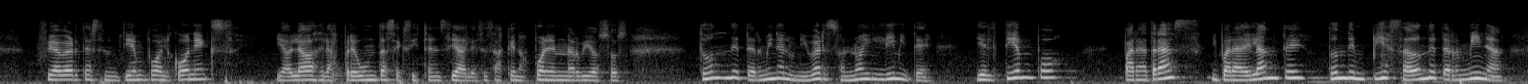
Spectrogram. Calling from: Berazategui, Buenos Aires Province, Argentina; de Berazategui.

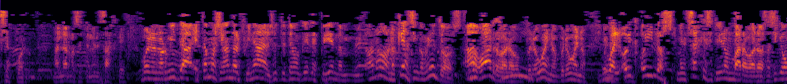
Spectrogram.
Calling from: Caleta Olivia, Santa Cruz, Argentina; de Caleta Olivia, provincia de Santa Cruz. Estoy de vacaciones en el Lago Puelo, Chubut.

